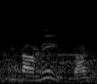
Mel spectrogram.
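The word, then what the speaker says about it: δύναμις: Now that word power in Luke chapter 10 and verse 19 is pronounced dynamis.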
